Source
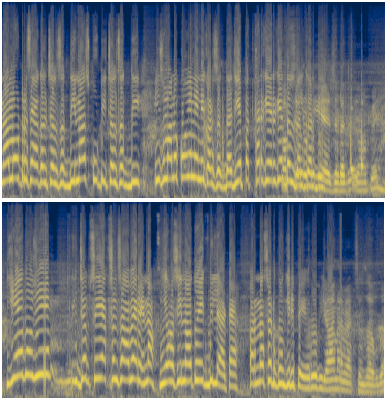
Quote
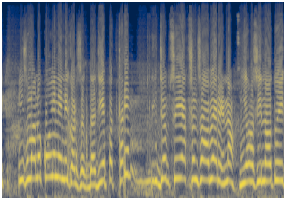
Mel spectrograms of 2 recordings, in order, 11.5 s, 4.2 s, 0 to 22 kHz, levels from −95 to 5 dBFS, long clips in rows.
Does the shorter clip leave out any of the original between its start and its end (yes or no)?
yes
